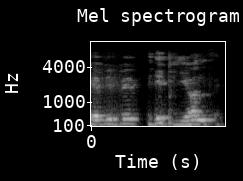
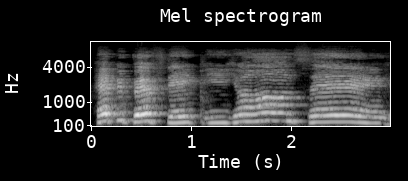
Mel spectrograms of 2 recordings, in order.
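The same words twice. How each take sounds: First: Much quieter repeat of the birthday wish; softly echoed greeting. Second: Loud, high, drawn-out sing-out; sung, belt out a birthday greeting; sung, gushing birthday greeting. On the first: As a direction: echo the greeting under your breath. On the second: Mock birthday post gushing over a friend. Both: Acted.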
